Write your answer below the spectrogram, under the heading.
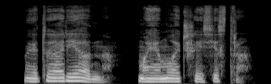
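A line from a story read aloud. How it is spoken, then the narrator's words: Calm remark. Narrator (Russian): спокойно заметил Олаф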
